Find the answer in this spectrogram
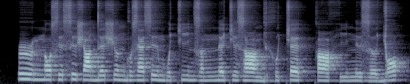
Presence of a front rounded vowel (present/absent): absent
